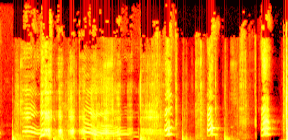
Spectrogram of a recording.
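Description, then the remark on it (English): A dog, Toto, barks in short, sharp bursts mixed with high, wavering whimpers and whines, fairly loud, with no talking over it. “First it's the dog, then she'll have the cops here checking the immigrant status of your farmhands.”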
